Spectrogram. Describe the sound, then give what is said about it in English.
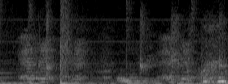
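A baby cries in the background, giving a few short, wavering wails and fussy whimpers that rise and fall in pitch, fairly faint throughout. “Oh, it's a baby. Uh-oh. Baby's crying.”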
